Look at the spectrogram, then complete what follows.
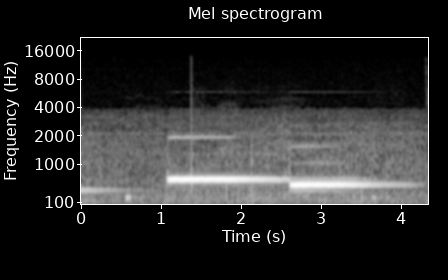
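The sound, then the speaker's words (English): Three hand-struck broadcast chime notes on a GEC Deegan 200 chime set, from a a bandleader's radio program of April 17, 1933: a soft low tone, then a louder higher note that rings out, then a slightly lower note that sustains and slowly fades. No voices. “That is from about a year later, another example of a hand-struck three-note chimes, this time using the GEC of a Deegan 200 chime set.”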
